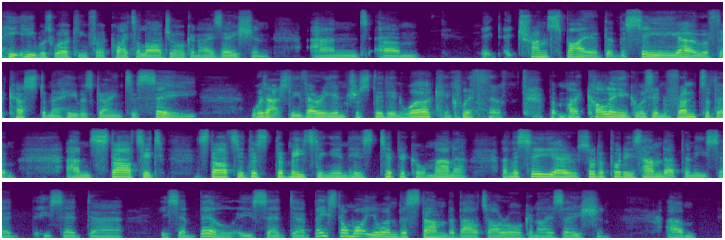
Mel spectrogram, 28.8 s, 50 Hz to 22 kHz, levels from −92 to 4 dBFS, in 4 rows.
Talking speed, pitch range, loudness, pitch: 165 wpm, 115-150 Hz, -22 LUFS, 130 Hz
